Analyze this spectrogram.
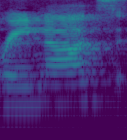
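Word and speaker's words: Raynaud's: blue um white called it's called rain nods it's spelled r a y n a u DS and your go Blue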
